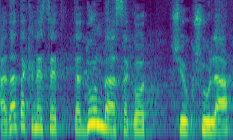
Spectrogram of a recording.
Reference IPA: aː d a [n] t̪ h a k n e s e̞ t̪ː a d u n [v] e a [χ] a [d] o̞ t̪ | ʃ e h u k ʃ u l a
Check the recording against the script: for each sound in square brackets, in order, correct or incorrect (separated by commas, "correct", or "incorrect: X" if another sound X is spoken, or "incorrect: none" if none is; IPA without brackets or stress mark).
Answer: incorrect: none, incorrect: b, incorrect: s, incorrect: ɡ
